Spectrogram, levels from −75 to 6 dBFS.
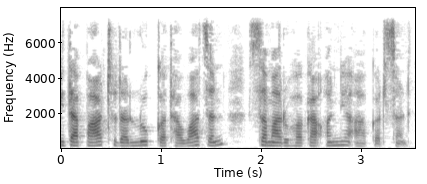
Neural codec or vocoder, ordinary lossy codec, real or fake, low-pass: none; none; real; 7.2 kHz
